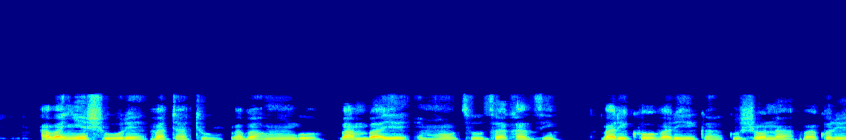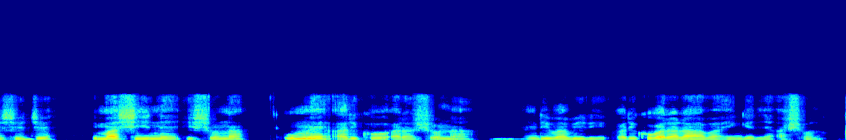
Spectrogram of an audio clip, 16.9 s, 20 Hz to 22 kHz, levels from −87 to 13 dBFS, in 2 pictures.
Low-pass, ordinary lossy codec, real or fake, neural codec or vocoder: 7.2 kHz; AAC, 32 kbps; fake; codec, 16 kHz in and 24 kHz out, 1 kbps, XY-Tokenizer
